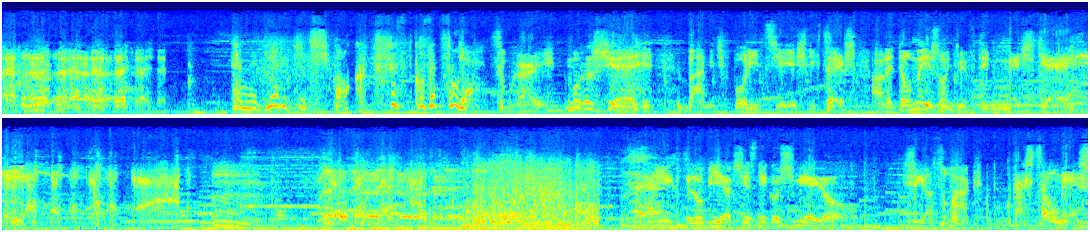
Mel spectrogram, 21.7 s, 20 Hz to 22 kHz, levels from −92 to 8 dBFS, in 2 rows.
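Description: Brief smeared blips, where the audio lurches forward, occur at 1.84, 4.55, 12.61–12.63, 17.70 and 20.90–20.92 s, skipping roughly 300, 50, 200, 150 and 200 ms. These are compressed frames skipped: lost or rejected 23.2 ms frames, with overlap softening each join.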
